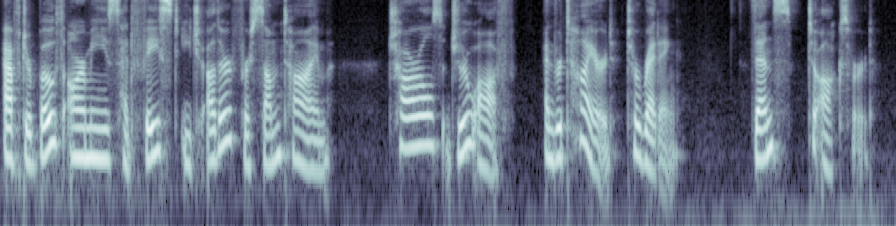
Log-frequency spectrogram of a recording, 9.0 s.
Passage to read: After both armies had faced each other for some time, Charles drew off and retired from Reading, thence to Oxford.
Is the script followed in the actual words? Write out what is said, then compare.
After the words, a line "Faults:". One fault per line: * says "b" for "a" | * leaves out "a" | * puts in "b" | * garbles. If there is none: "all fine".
After both armies had faced each other for some time, Charles drew off and retired to Reading, thence to Oxford.
Faults:
* says "to" for "from"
